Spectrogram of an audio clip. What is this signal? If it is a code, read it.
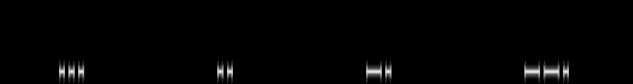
Morse code, heard as a keyed tone, about 25 wpm, spaced as for 6 wpm, 600 Hz. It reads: SING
